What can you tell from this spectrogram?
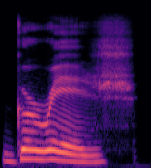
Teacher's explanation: In British English, garage. Stress on the first syllable.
